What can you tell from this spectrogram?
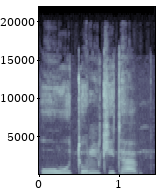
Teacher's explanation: we skip the mad letter, okay, and don't read it and connect it to the next word or the second word.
